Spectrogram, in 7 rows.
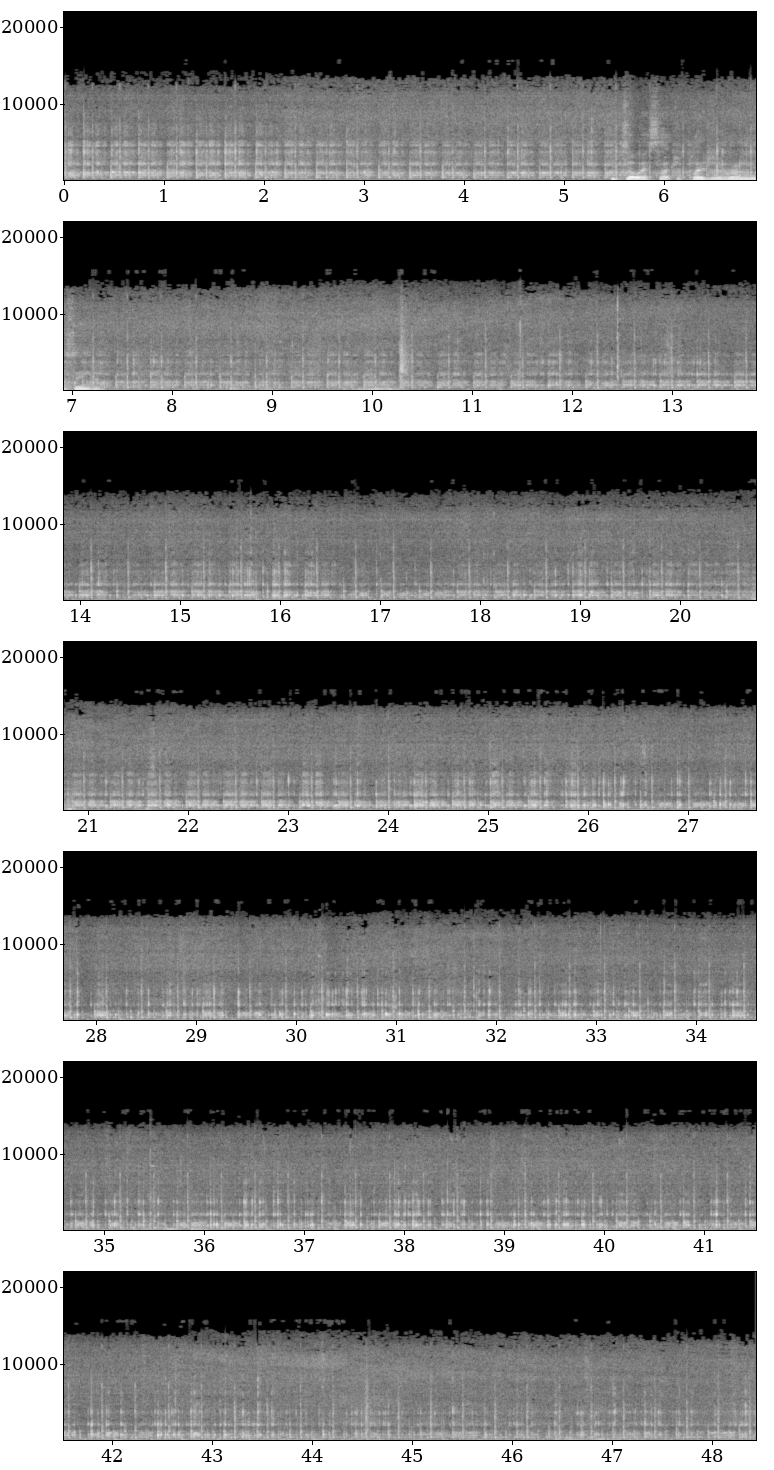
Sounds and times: Engine: 0.0 - 48.4
Steam: 0.0 - 48.4.

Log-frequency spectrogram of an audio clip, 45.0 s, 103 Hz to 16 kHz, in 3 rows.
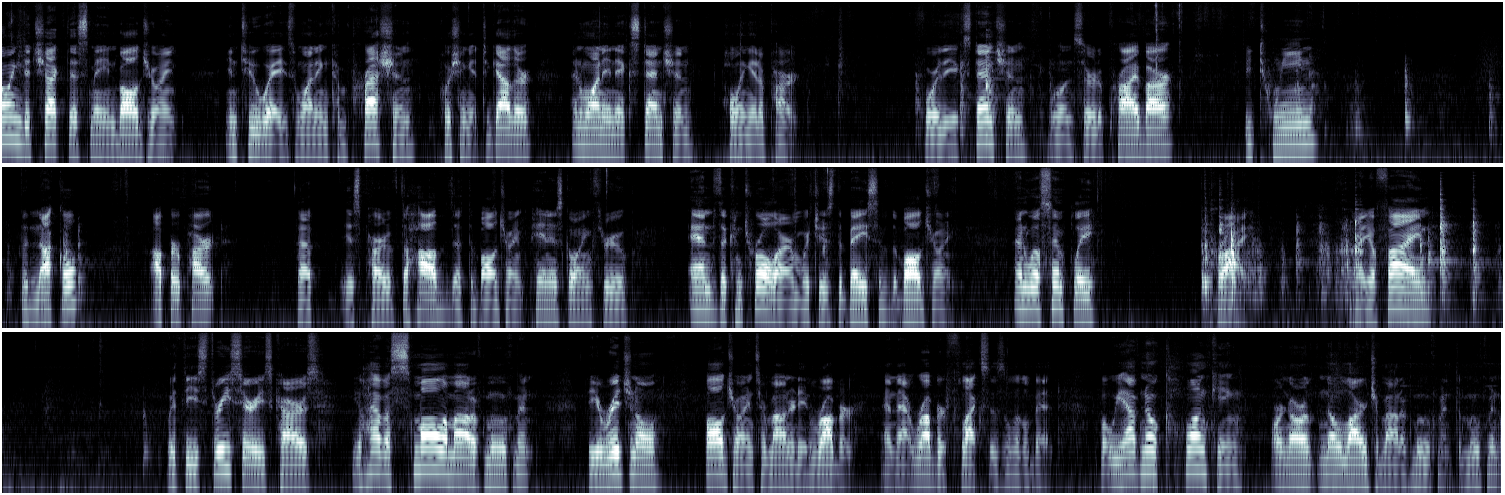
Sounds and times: Speech: 0.0 - 8.0, 9.2 - 11.8, 12.4 - 13.2, 15.2 - 15.8, 16.5 - 17.3, 18.0 - 21.3, 21.9 - 26.0, 27.0 - 27.6, 28.5 - 29.3, 31.7 - 45.0.

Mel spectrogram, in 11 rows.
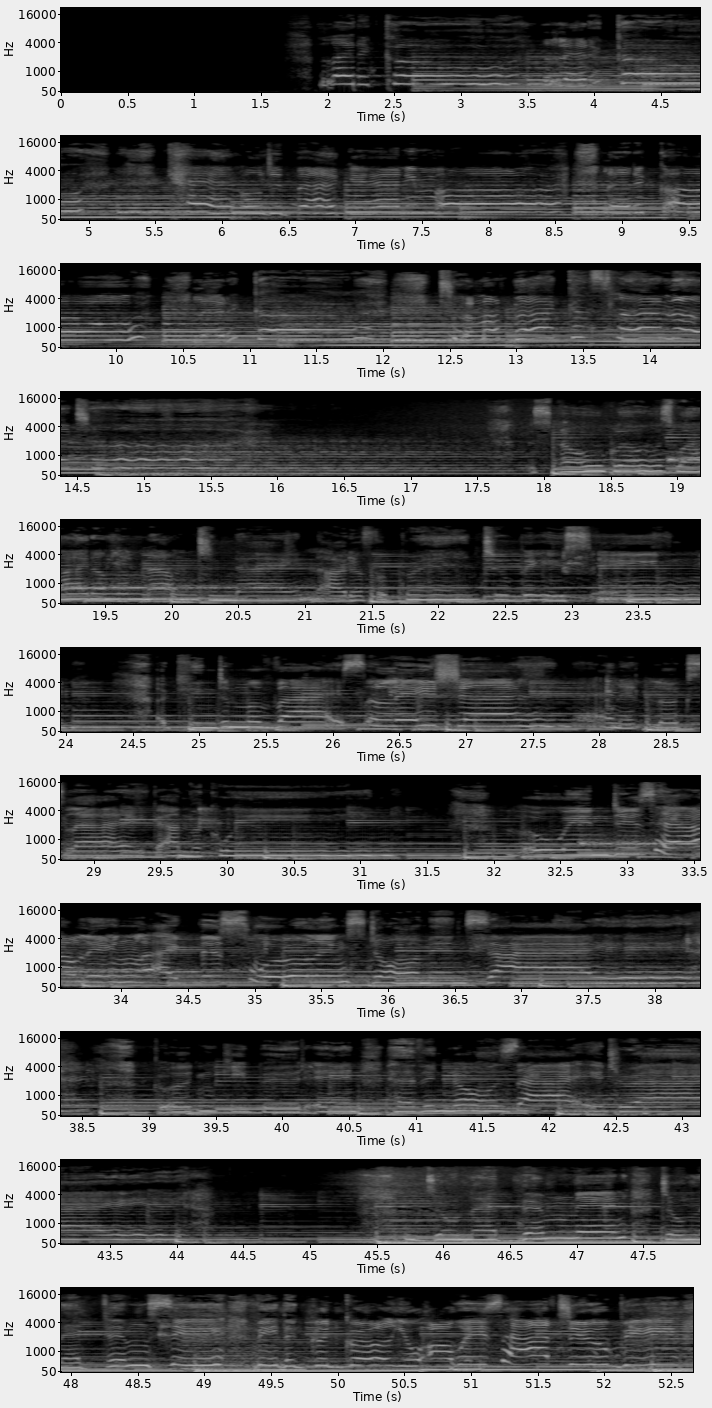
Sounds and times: Music: 1.7 - 52.6.

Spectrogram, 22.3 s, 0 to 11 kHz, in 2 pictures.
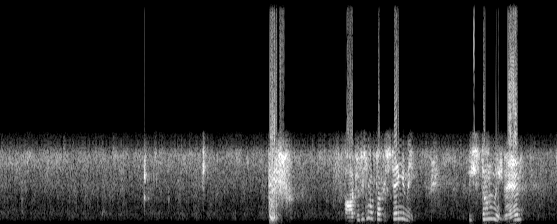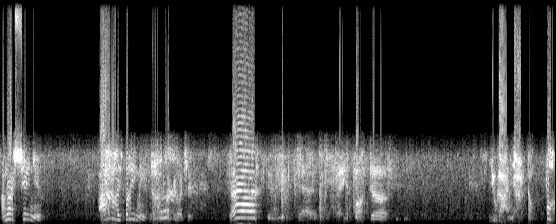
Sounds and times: Speech: 6.9 - 8.3, 13.1 - 15.0, 20.9 - 22.2.

